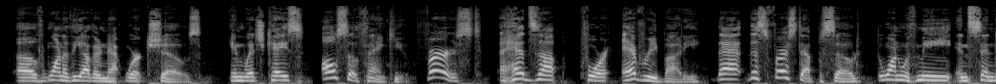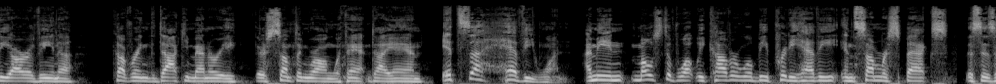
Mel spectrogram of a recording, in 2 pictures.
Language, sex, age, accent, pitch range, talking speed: English, male, 40-59, American, 140-205 Hz, 180 wpm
